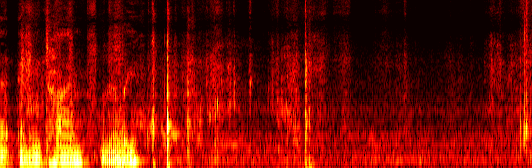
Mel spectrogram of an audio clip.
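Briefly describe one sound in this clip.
A paper page is turned with a soft rustle.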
